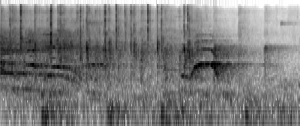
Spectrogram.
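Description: Spectators clapping and calling out from the sideline, cheering a good play. Sharp claps come over the first couple of seconds, with a drawn-out shout a little under three seconds in.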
